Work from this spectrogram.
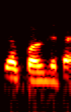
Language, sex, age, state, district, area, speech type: Marathi, male, 60+, Maharashtra, Akola, rural, conversation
